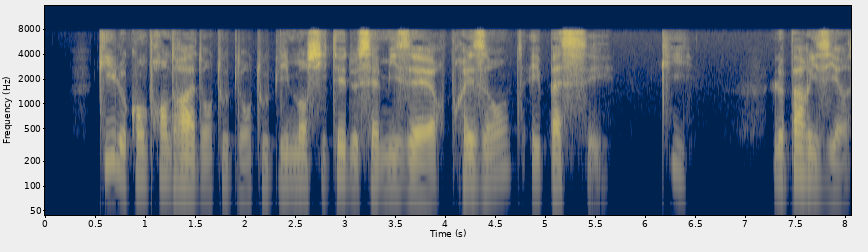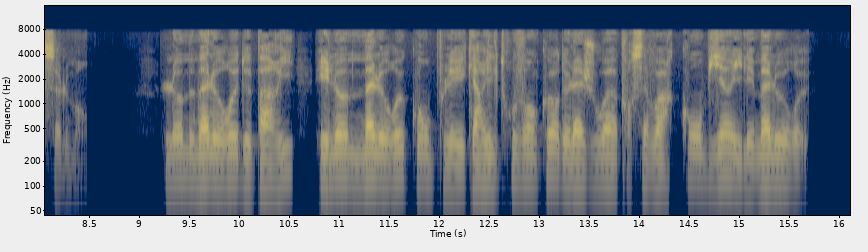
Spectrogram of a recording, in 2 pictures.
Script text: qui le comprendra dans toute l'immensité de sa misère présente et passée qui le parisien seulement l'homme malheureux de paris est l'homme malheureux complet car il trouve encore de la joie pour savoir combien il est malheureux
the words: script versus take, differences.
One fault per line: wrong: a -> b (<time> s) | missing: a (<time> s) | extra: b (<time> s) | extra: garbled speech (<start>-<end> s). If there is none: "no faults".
extra: dans toute (1.9 s)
